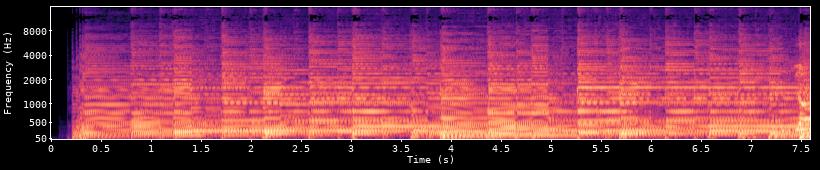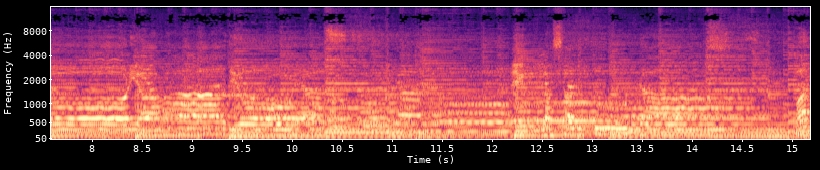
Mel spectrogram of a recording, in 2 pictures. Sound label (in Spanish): misa canto gloria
